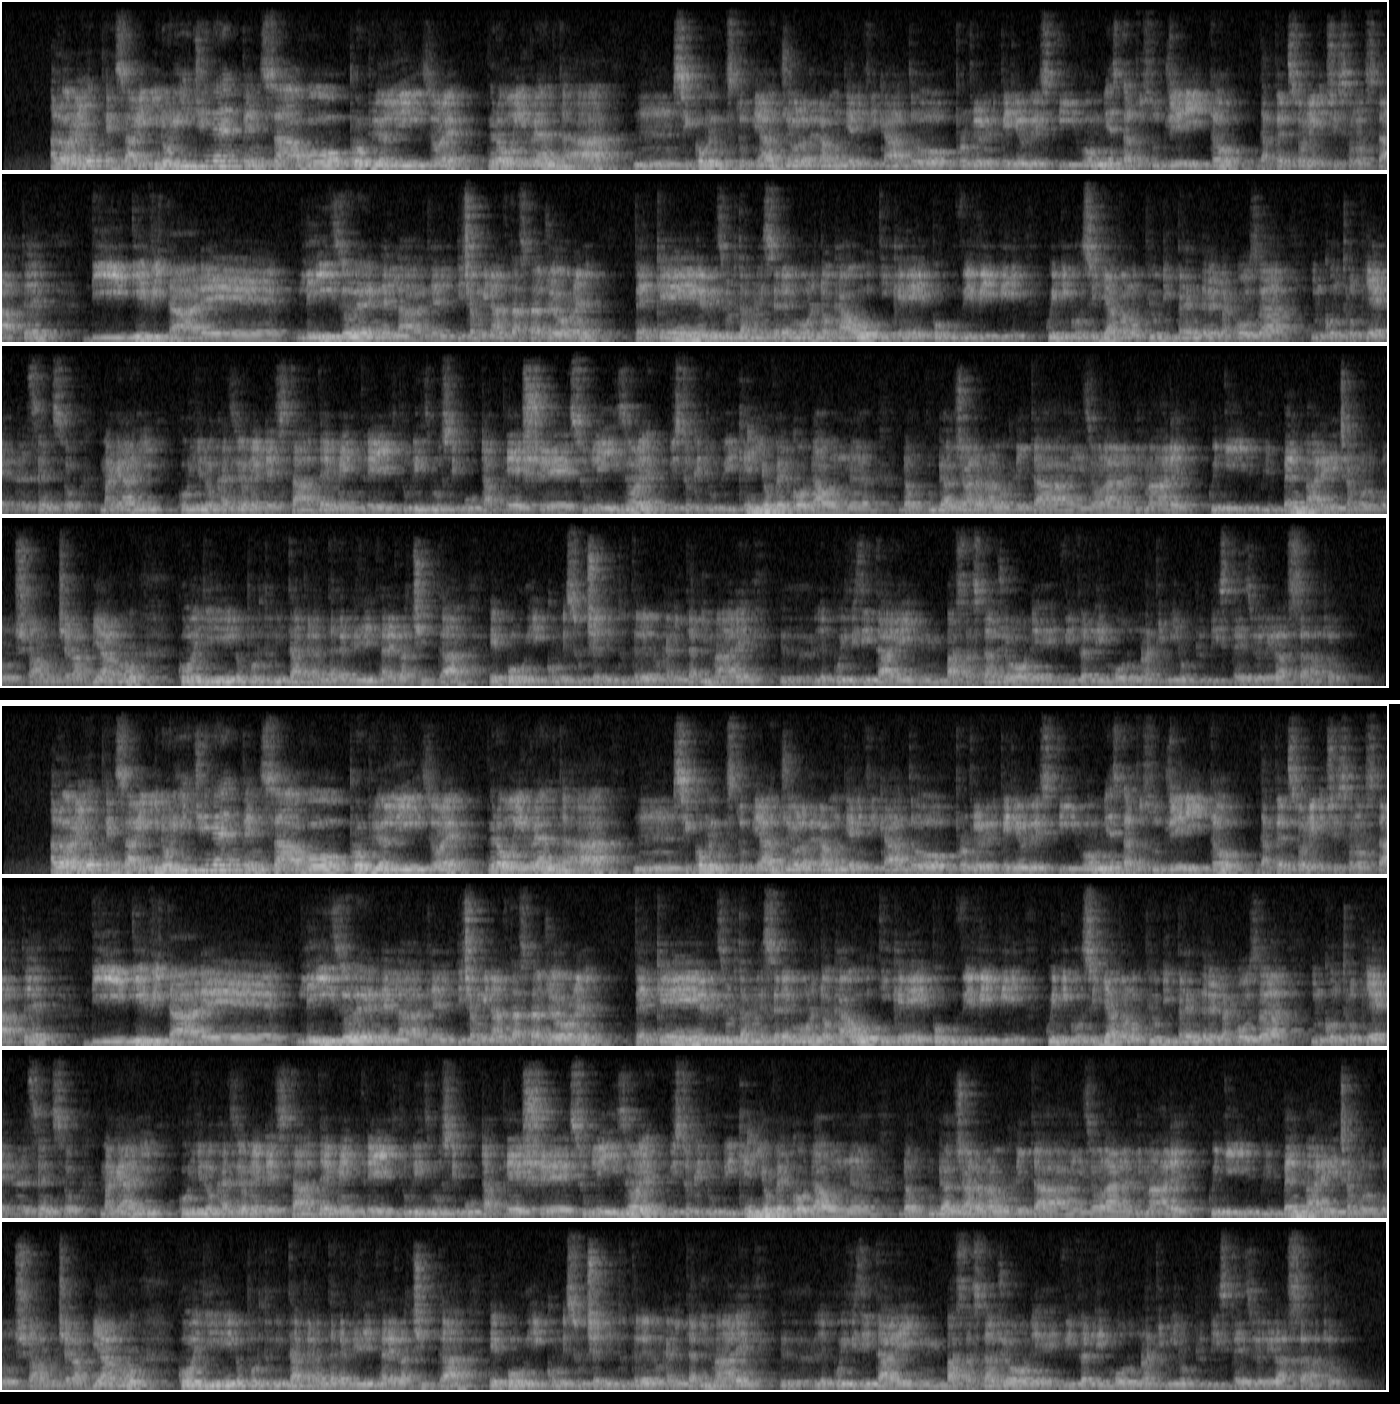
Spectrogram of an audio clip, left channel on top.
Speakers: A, on the left; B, on the left.
A: Allora, io pensavo, in origine pensavo proprio alle isole, però in realtà,
B: Mhm,
A: mh, siccome questo viaggio l'avevamo pianificato proprio nel periodo estivo, mi è stato suggerito da persone che ci sono state di, di
B: mhm.
A: evitare le isole nella- nel- diciamo in alta stagione perché
B: Mhm,
A: risultano essere molto caotiche e poco vivibili, quindi consigliavano più di prendere la cosa in contropiede, nel senso magari Coglie l'occasione d'estate mentre il turismo si butta a pesce sulle isole, visto che, tu vi- che io
B: mhm,
A: vengo da un, da un- da- già da una località isolana di mare, quindi il, il bel
B: mhm,
A: mare, diciamo, lo conosciamo, ce l'abbiamo. Cogli l'opportunità per andare a visitare la città e poi, come succede in tutte le località di mare, eh, le puoi visitare in bassa stagione e viverle in modo un attimino più disteso e rilassato.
